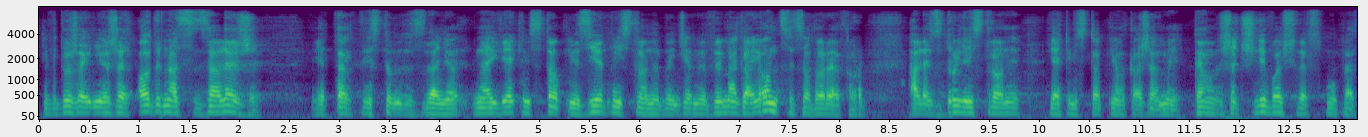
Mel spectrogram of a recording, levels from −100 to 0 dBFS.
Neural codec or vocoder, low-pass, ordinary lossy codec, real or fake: codec, 44.1 kHz, 2.6 kbps, SNAC; 7.2 kHz; none; fake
